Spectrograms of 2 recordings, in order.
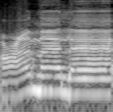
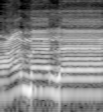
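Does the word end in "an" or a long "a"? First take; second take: long a; long a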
